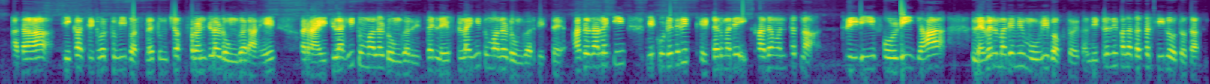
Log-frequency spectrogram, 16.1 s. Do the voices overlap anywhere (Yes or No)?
No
